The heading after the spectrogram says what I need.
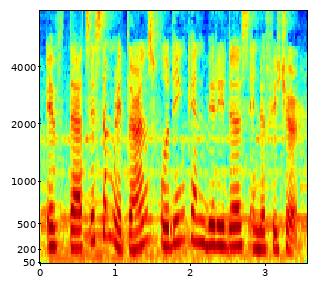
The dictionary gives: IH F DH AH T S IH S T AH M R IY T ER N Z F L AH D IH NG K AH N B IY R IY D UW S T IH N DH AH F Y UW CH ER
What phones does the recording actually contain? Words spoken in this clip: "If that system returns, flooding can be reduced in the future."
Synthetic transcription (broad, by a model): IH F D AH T S IH S T AH M R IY T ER N S F UW D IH NG K AH N B IY R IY D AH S IH N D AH F Y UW CH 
